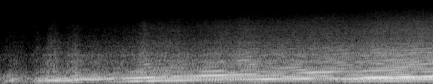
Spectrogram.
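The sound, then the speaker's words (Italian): A Ferrari 250 GTO engine revs loudly, its rich buzzing tone climbing steadily in pitch throughout and swelling slightly toward the end. “Quinto, Ferrari 250 GTO.”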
